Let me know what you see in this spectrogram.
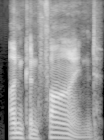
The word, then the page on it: unconfined: American English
